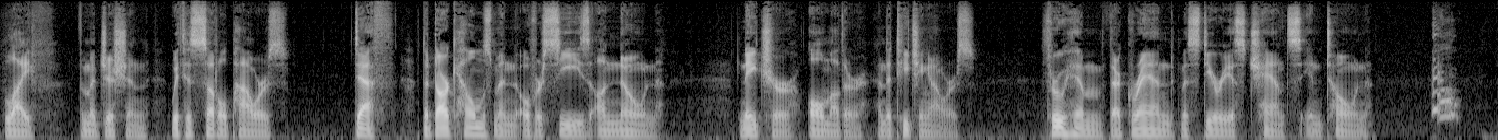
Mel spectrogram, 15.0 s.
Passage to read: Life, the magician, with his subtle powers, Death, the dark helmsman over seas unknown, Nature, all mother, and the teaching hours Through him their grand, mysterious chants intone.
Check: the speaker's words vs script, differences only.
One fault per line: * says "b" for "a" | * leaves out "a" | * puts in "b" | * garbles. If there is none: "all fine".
all fine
